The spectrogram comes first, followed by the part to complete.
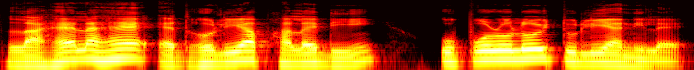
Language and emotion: Assamese, neutral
